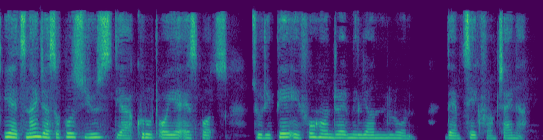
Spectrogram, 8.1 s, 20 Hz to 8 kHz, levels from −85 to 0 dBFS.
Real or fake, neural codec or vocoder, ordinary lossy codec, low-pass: fake; codec, 16 kHz in and 24 kHz out, 1 kbps, XY-Tokenizer; AAC, 32 kbps; 7.2 kHz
